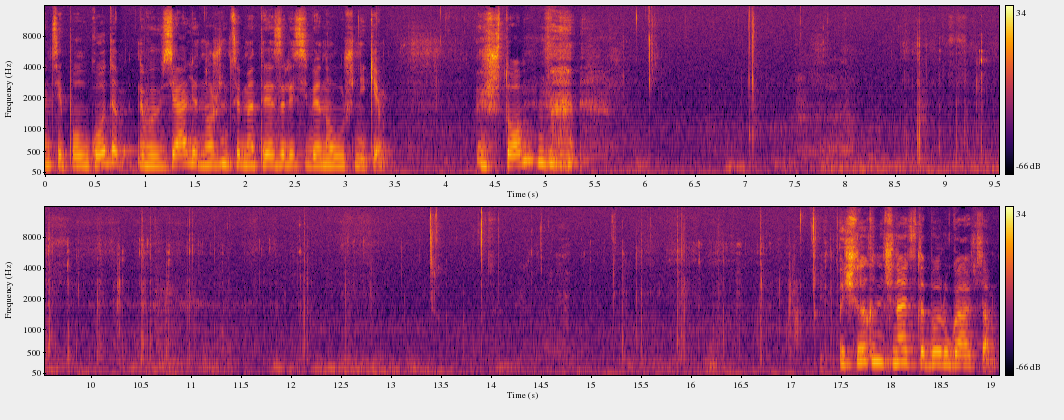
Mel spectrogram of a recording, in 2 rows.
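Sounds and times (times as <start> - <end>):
soft wet mouth sounds: 5.7 - 6.2, 6.9 - 17.5
chocolate shell crackling: 14.0 - 17.7.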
